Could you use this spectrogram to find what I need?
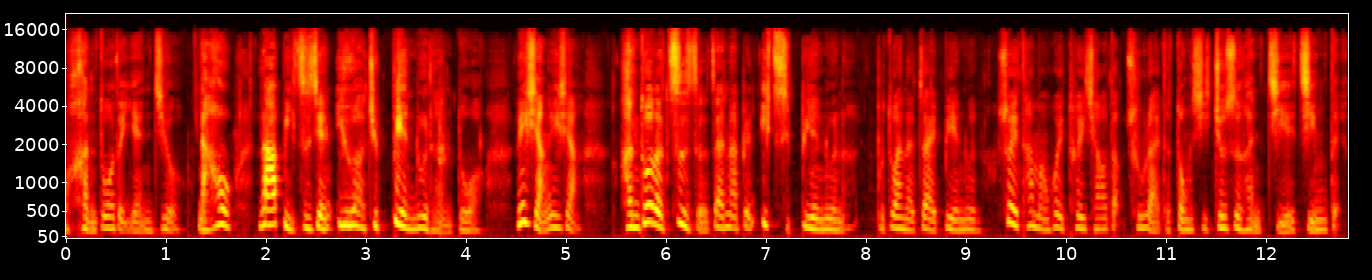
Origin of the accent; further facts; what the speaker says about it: Taiwan; now in United States; 我们台湾人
